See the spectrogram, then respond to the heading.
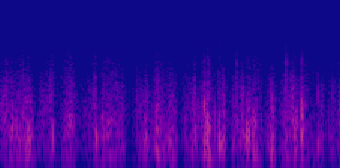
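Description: The tip of a thin bamboo ear-pick, held in the fingers, scrapes and pokes at a grey faux-fur microphone windscreen. The result is a dense, muffled stream of low rustling and scratching, with soft thuds rising and falling irregularly and almost no bright or high content.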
